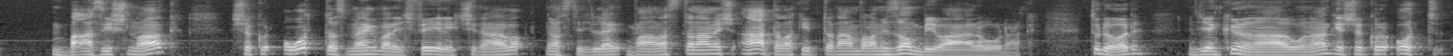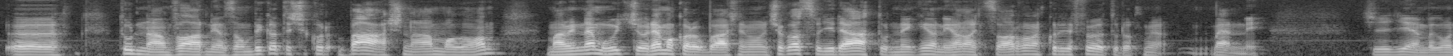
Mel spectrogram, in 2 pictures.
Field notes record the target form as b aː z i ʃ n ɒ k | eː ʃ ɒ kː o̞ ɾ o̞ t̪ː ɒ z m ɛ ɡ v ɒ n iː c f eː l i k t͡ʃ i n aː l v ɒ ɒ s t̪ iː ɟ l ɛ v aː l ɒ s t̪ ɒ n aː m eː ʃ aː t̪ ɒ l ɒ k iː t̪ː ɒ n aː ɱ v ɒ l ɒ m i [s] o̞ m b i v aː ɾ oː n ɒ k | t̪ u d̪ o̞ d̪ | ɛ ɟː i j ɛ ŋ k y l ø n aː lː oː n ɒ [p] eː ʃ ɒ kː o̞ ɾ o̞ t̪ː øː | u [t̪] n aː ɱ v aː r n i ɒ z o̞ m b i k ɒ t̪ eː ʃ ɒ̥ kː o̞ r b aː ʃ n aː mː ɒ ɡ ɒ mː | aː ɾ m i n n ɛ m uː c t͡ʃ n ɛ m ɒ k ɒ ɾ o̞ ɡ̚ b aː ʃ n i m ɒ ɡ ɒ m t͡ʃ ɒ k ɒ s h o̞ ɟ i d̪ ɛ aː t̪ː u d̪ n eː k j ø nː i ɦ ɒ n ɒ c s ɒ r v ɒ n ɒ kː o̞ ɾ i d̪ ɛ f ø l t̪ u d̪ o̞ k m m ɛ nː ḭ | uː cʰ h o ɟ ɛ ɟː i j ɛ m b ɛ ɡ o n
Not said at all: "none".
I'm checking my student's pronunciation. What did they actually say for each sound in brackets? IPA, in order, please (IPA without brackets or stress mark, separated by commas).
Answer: z, k, d̪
